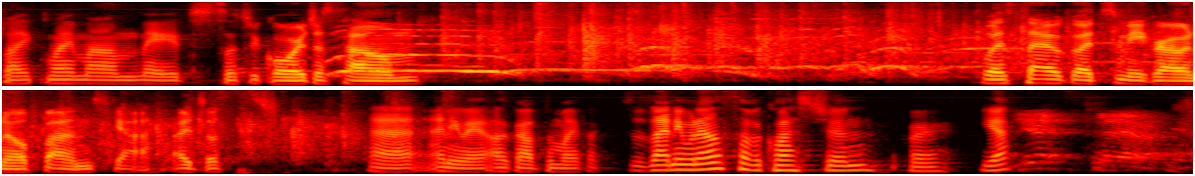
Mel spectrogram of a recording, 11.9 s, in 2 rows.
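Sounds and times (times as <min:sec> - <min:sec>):
speech: 0:00.0 - 0:02.4, 0:04.9 - 0:11.9
audience clapping: 0:01.6 - 0:08.6.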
